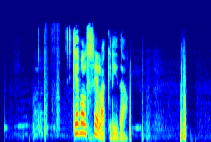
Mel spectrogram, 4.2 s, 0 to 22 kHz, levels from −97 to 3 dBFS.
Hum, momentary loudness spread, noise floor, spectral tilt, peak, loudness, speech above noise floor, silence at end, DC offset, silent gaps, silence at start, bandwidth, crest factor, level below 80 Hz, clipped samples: none; 15 LU; -70 dBFS; -4 dB/octave; -6 dBFS; -24 LUFS; 48 dB; 0.55 s; under 0.1%; none; 0.9 s; 11 kHz; 22 dB; -66 dBFS; under 0.1%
